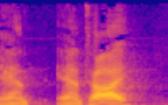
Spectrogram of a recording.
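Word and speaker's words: anti (ἀντί): The Greek word for is anti, transliterated into English characters, A-N-T-I, like anti, but it's pronounced anti.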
